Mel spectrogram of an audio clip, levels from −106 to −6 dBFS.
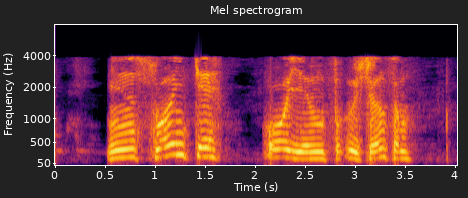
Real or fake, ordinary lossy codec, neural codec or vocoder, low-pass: real; AAC, 16 kbps; none; 7.2 kHz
